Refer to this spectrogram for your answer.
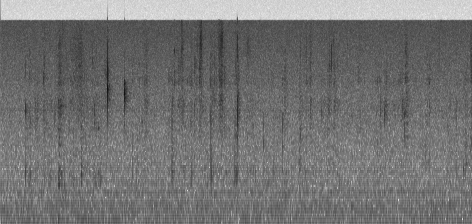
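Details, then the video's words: Indoor ASMR meal for Momo, a Corgi in Washington DC, chewing a dog-friendly taco with cucumber and ground beef: scattered sharp crunches and smacking bites, uneven in timing, against a steady background hiss. "Dog Eating Tacos| Dog Food Reviews |Corgi Mukbang"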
